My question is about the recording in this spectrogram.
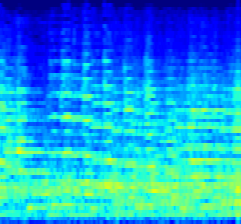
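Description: A small orchestra playing live, led by bowed strings: violins, cellos and double basses sounding a moving melody over held lower notes.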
